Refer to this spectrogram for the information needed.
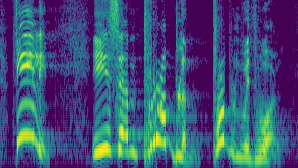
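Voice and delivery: high Polish builder, worried; Polish accent. Retold or imitated. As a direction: Polish builder reporting a problem. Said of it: "he's got a very strange accent".

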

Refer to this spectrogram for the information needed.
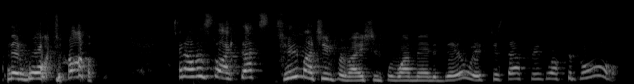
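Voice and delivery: laughing, overwhelmed punchline; exasperated disbelief. Real, not acted. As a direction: throw up your hands at the absurdity. Exasperated punchline about the nurse.

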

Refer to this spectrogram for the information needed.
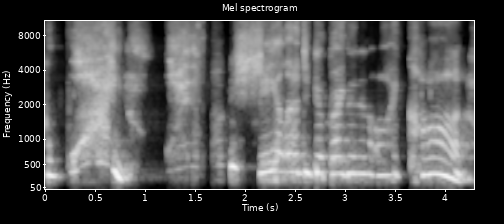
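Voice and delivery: high, strained, tearful cry of rage; retold angry outburst. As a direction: throw the unfair question at the sky, voice cracking. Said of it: "crazy woman yelling at pregnant people".

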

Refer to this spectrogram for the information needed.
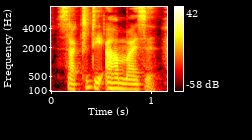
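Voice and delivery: ordinary delivery, nothing marked

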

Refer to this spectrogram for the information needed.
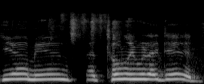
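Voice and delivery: high-pitched fake voice; thrown voice. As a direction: throw your voice as someone else. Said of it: "like, throw my voice".

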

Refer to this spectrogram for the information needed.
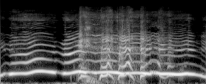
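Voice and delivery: very high, loud mock child wail; a little boy near tears protesting; whining child cry. Little boy protesting to his grandma, wailing.

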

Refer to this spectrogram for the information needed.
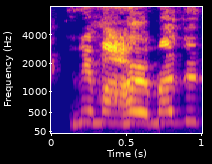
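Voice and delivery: usual speaking voice

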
